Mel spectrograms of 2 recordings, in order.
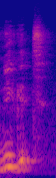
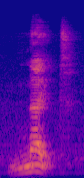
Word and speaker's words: night: way we do it and then night again this isn't nigut it's night the eyes long the G silent the H is silent that's just what those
